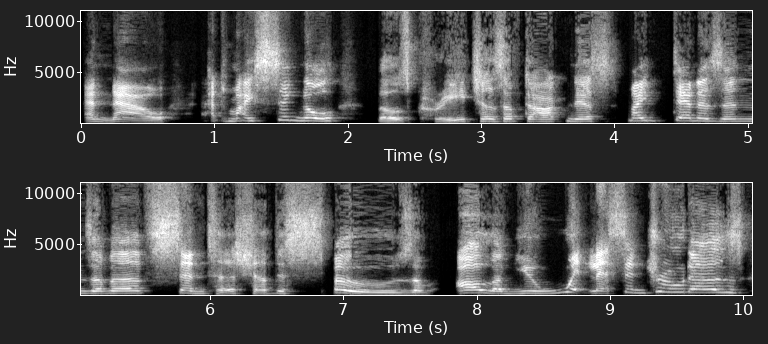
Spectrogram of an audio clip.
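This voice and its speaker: A man's voice: extremely high pitch, lively intonation, slow pace, few pauses, a bit bright, pitched above the performer's own voice, full character voice. A man voicing a mad, boastful mole-like comic-book villain in a grandiose, taunting, theatrical manner. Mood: menacing triumph. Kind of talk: dramatic comic book reading.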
